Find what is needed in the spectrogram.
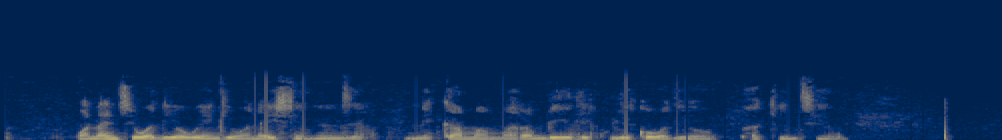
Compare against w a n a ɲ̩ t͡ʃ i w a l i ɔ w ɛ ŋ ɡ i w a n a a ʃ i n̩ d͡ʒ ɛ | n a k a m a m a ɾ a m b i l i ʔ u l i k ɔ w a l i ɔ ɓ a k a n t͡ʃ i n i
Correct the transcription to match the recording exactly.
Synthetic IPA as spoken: w a n a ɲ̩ t͡ʃ i w a l i ɔ w ɛ ŋ ɡ i w a n a i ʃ i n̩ d͡ʒ ɛ | n i k a m a m a ɾ a m b i l i k u l i k ɔ w a l i ɔ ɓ a k i n t͡ʃ i n i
